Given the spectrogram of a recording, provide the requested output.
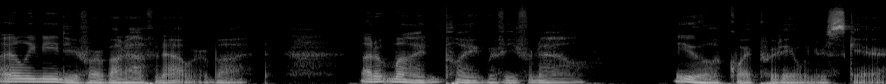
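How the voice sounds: In a put-on character voice, a man speaks slowly with a low pitch, a dark, mellow tone and vocal fry. His intonation is lively.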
